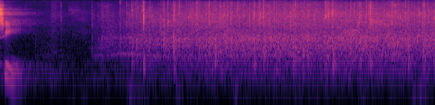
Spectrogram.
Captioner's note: audience applauding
